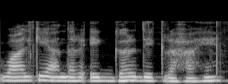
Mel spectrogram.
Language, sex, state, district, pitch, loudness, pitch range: Hindi, female, Arunachal Pradesh, Lower Dibang Valley, 170 Hz, -14 LUFS, 165-175 Hz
